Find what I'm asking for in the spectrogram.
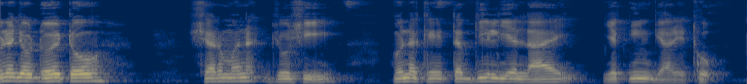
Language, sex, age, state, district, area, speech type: Sindhi, male, 60+, Gujarat, Kutch, urban, read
